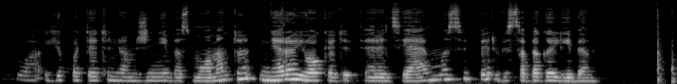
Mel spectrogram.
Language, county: Lithuanian, Panevėžys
